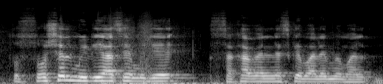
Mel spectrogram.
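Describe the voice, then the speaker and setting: Pitch varies in an ordinary way. The room echo is audible. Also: man. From India, Uttarakhand (Roorkee). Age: 60s. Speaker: retired businessman, wellness client. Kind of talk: testimonial interview.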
